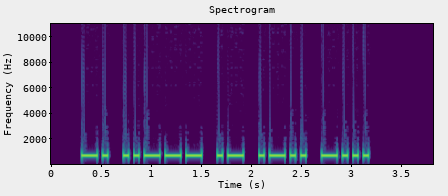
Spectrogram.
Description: Morse code, heard as a keyed tone, about 22 wpm, 700 Hz. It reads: N2ALB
